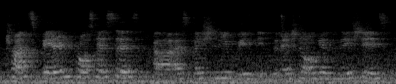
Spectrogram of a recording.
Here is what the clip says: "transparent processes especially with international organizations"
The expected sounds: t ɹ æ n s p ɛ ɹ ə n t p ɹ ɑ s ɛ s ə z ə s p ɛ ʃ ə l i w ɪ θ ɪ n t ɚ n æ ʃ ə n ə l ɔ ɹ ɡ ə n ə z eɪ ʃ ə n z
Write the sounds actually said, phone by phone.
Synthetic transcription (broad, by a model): t ɹ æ n s p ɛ ɹ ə n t p ɹ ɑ s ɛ s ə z ə s p ɛ ʃ ə l i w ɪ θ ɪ n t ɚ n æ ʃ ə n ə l ɔ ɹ ɡ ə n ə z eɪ ʃ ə n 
